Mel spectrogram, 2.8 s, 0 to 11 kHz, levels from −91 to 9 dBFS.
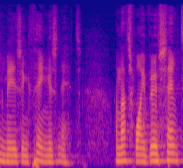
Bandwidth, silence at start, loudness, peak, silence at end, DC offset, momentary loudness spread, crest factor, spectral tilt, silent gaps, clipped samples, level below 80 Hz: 10.5 kHz; 0 s; -24 LUFS; -4 dBFS; 0 s; under 0.1%; 12 LU; 20 dB; -6 dB/octave; none; under 0.1%; -48 dBFS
